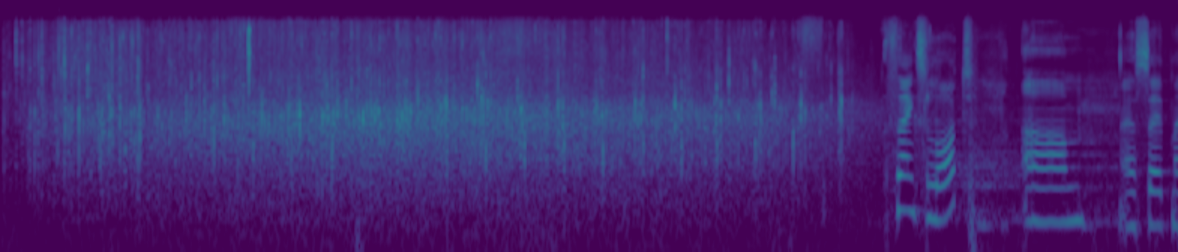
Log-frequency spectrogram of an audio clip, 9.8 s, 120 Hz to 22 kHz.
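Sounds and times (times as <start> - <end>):
sustained audience applause from a large crowd: 0.0 - 7.4
speech: 7.4 - 9.8.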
